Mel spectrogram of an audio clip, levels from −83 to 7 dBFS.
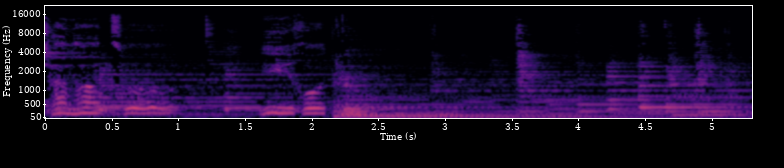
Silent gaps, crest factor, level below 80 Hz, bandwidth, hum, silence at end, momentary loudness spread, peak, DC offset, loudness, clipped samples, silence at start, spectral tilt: none; 18 dB; -58 dBFS; 15.5 kHz; none; 0 s; 11 LU; -24 dBFS; under 0.1%; -43 LUFS; under 0.1%; 0 s; -5.5 dB/octave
